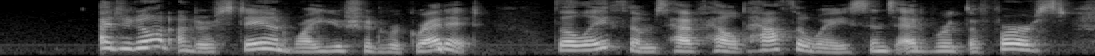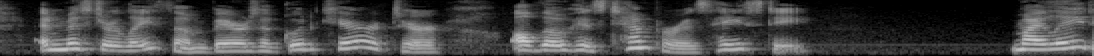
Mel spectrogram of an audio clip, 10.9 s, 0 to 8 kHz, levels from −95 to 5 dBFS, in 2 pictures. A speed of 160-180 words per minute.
Yes: average, 175 wpm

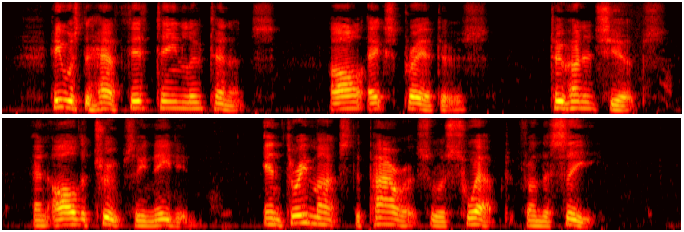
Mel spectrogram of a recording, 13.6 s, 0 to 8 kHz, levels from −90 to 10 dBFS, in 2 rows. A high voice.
No: medium, 160 Hz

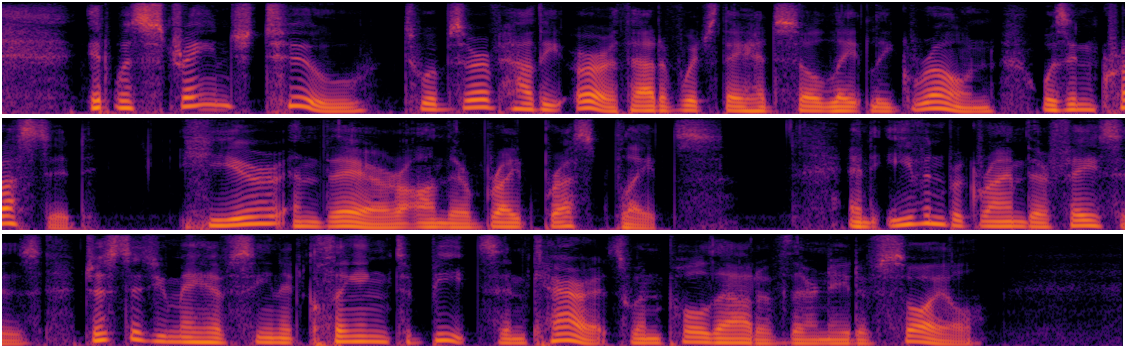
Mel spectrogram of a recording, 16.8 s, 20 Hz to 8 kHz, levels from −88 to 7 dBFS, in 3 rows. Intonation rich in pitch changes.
Yes: wide, 5.9 semitones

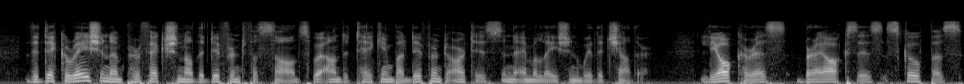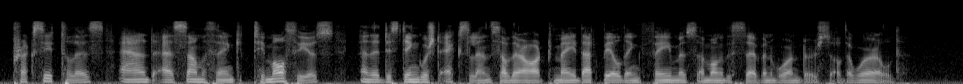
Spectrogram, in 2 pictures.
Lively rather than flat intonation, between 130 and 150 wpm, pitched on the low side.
No: average, 3.2 semitones; average, 140 wpm; low, 105 Hz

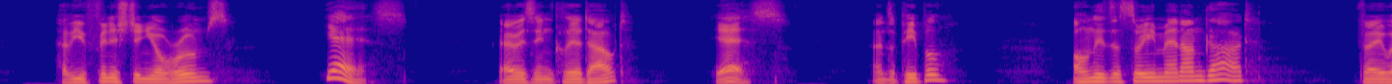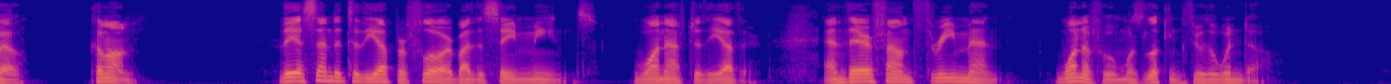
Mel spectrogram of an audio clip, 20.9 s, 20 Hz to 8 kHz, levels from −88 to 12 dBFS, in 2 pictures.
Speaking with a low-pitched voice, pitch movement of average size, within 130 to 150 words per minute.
Yes: low, 115 Hz; average, 4.1 semitones; average, 145 wpm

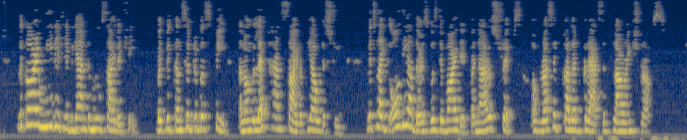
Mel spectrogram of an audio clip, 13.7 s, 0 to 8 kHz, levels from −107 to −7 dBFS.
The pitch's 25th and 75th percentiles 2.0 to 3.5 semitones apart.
No: average, 4.5 semitones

